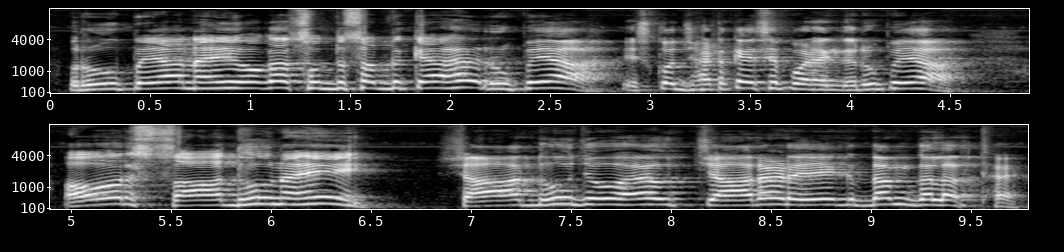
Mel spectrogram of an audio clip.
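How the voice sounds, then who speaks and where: A man teaching a spelling lesson for exam prep. He asks quiz questions, answers them himself, and repeats each word deliberately. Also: extremely high pitch, a bit bright, lo-fi sound. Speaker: Hindi grammar teacher.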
